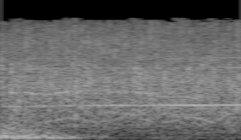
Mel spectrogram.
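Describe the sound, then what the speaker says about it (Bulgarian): Audience applause for Nencho on a Bulgarian comedy show, a steady dense wash of clapping throughout, loud and close. "Аплодисменти! За За Ненчо."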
